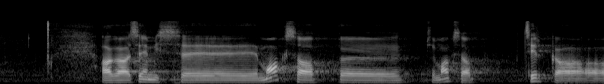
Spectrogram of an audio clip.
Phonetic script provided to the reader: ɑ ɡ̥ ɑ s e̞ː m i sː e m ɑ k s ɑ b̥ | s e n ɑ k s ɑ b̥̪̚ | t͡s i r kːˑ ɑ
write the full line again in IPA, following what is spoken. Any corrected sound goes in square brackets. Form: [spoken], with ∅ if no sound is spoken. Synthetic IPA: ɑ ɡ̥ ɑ s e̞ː m i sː e m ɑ k s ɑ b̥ | s e [m] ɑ k s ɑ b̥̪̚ | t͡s i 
